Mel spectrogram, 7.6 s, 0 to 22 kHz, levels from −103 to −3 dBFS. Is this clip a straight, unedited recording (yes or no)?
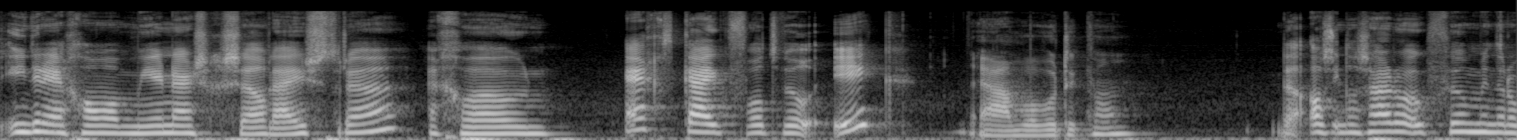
no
